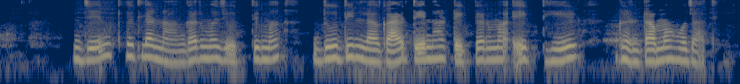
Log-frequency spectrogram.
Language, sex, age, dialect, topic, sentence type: Chhattisgarhi, female, 36-40, Central, agriculture, statement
